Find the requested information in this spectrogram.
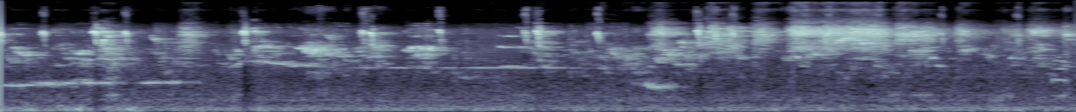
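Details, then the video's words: Finches feeding and playing: short high tweets and a few level whistled notes, building into a dense, loud burst of chirping in the second half. "Cute Birds Chirping Sounds | Beautiful Finches Playing and Eating"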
